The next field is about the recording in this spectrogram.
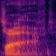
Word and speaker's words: draught: But is it that weird for someone not to know that D-R-A-U, and be honest, D-R-A-U-G-H-T, is it that weird for someone to think that that's not pronounced draft?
